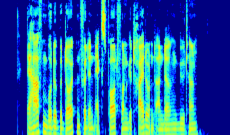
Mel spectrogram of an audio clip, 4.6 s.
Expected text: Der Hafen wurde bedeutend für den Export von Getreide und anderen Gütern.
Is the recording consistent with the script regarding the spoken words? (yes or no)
yes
